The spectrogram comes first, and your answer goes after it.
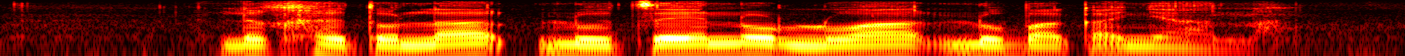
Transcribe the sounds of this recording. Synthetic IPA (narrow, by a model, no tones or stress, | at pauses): lɪq͡χʰɛtʼɔlalʊt͡sʼɛnɔlwalʊbakʼa̰ɲaːna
